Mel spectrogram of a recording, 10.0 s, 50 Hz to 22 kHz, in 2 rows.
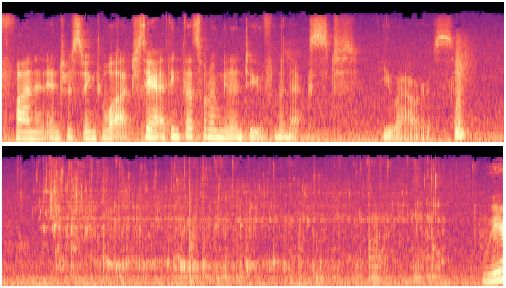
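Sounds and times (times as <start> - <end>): wine pouring into a glass: 5.2 - 9.6.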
